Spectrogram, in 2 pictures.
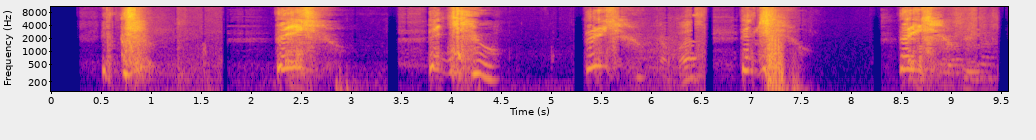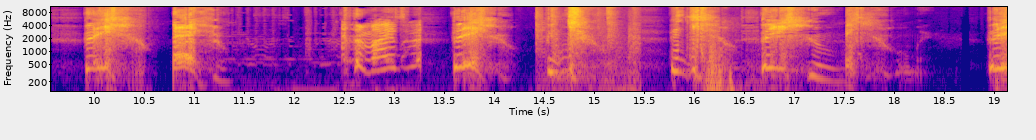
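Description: A run of about thirteen sharp, explosive sneezes, each with a quick intake before the burst, separated by short pauses.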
